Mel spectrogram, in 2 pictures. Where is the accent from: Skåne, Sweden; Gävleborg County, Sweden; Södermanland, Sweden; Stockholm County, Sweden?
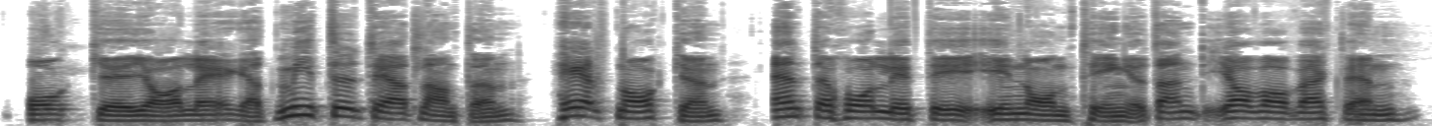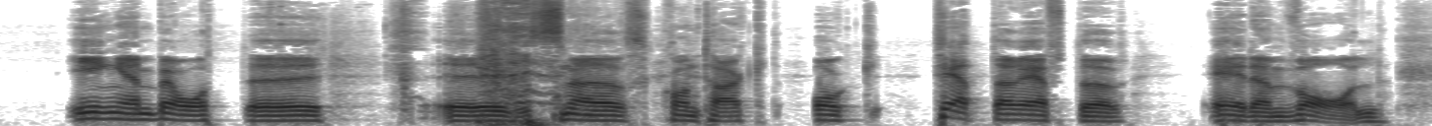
Skåne, Sweden; Lund; Lund där jag är uppvuxen.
